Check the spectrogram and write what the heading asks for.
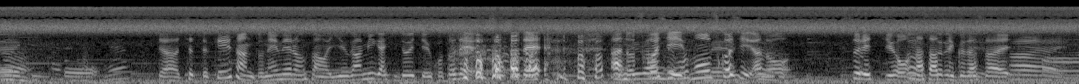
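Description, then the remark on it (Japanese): Loud, continuous cicada buzzing fills the background from start to finish, a steady high-pitched drone outdoors after a sudden turn to hot weather, while two people talk and laugh over it during a public recording. “セミなんかめっちゃ大きくなってないですかセミのね多分あのいきなり暑くなってきたから、ね、すごいちょっとセミの声と私たちの声どっちが入ってるかなっていうのは あるんですけども”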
